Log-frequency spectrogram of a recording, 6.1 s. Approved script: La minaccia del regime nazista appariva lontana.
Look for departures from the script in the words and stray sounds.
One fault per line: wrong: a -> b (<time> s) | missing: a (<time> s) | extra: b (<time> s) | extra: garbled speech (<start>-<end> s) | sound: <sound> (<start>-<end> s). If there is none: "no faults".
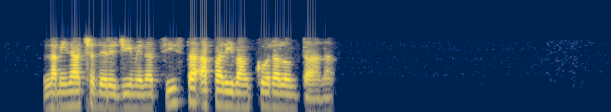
extra: ancora (2.4 s)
